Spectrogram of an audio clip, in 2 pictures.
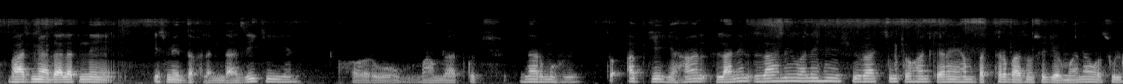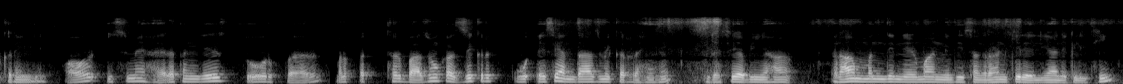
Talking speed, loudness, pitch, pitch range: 165 wpm, -21 LUFS, 120 Hz, 110-135 Hz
